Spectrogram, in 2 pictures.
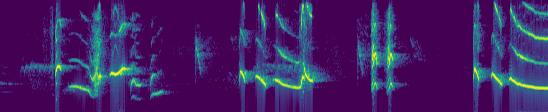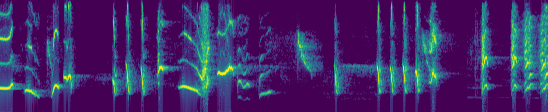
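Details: Oriental magpie-robin in continuous chattering song, mixing sweet falling whistles, harsh scratchy notes, rapid trills and sharp clicks in quick succession with few pauses.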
